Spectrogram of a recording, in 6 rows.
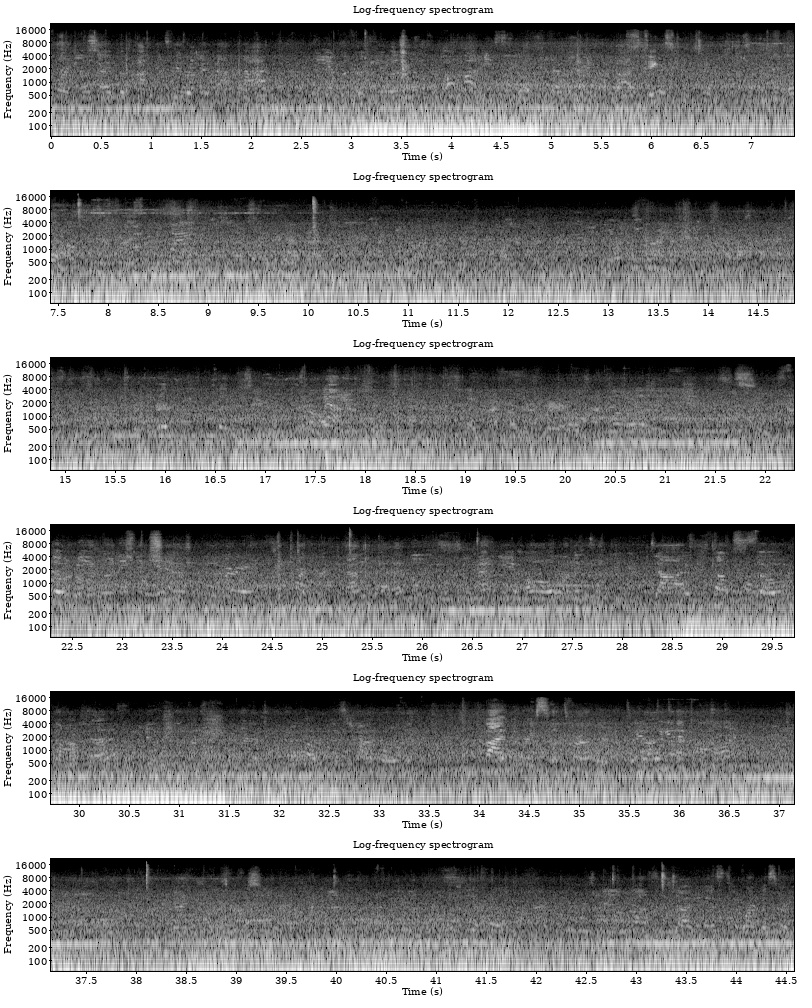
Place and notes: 11 Pier 11/Wall Street - Hoboken/NJ Transit Terminal, New York, NY 10005, USA - Pier 11 Rockaway Ferry
Sounds of the Rockaway Ferry docking at Wall Street/Pier 11.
